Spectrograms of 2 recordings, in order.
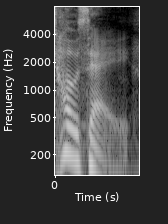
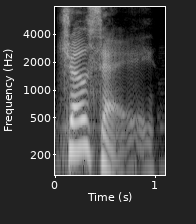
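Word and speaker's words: José: Oh my god, it's pronounced Jose, not Jose. પણ અહીંયા તો જે લખ્યો છે. Spanish J is H.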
